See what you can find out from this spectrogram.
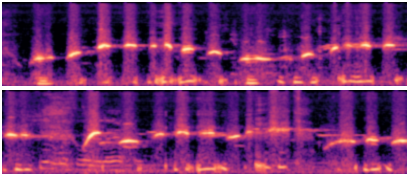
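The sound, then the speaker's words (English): A group of people whistling a familiar tune together, a bright, clear melody of many short and held notes that steps up and down in pitch, steady and fairly loud throughout. “if you can whistle, join me in this.”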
